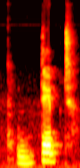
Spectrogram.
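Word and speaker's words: debt: बट सल बोलते हैं डेप्ट लिखा जाता है डू नॉट इनएट द B sound हम लोग बी को साउंड नहीं कर प्रोनाउंस नहीं कर सकते करते हैं और हम क्या बोलते हैं डे है ना यानी कि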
